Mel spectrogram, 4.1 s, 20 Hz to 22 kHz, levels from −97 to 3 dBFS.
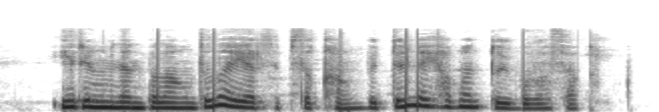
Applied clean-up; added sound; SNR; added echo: none; none; none; none.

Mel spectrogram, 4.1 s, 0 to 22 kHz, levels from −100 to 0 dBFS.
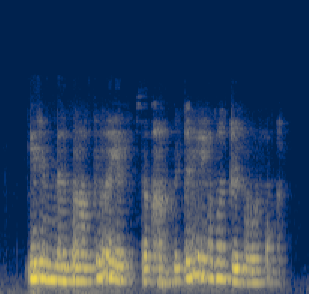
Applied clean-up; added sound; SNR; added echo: neural mask model DeepFilterNet 3.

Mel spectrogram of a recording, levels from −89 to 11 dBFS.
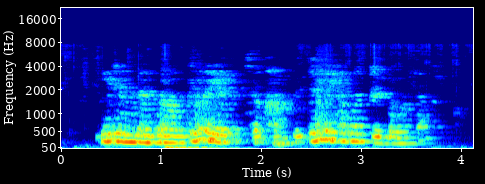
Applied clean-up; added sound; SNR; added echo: classical method WPE with log-MMSE.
